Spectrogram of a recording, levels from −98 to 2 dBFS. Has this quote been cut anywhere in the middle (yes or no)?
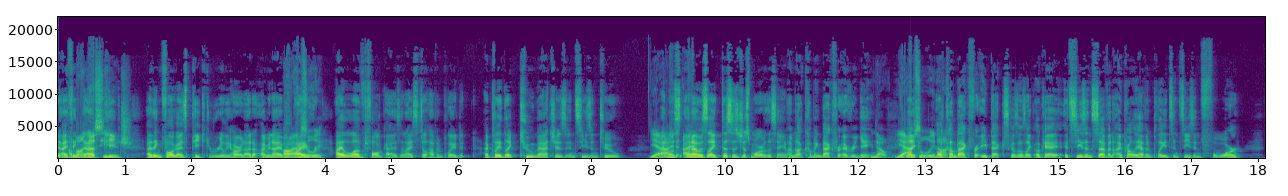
yes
